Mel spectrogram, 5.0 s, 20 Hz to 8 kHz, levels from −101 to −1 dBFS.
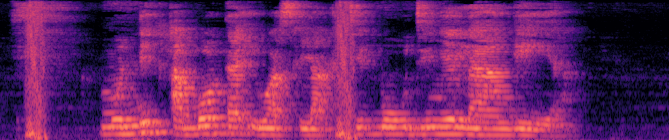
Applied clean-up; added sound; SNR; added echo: none; Tearing; 12 dB; reverberation time 0.4 s.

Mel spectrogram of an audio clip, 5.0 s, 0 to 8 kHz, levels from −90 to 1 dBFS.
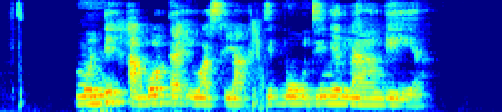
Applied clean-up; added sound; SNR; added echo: neural mask model DeepFilterNet 3.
